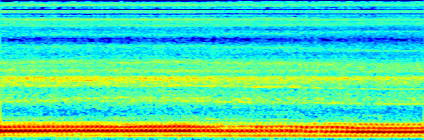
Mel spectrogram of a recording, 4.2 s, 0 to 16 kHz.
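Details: 1980 Honda GL1100, slightly cold start at 54 degrees after a rebuild with carbs synchronized: steady, even idle with a smooth low pulse, no misses or stumbles; normal cold idle.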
